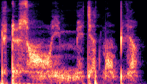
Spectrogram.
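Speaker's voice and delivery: plain reading voice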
